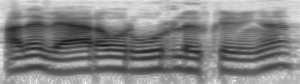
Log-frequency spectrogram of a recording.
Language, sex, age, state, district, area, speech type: Tamil, male, 18-30, Tamil Nadu, Erode, rural, spontaneous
